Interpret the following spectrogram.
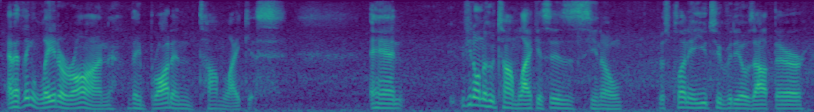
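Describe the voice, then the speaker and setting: A man's voice: on the low side, moderate pace, darkish tone. Rambling middle-aged man, faint background noise. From Southern California. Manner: rambling, many fillers and self-corrections. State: emotional, choking up. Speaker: vlogger. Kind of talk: personal storytelling to camera.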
